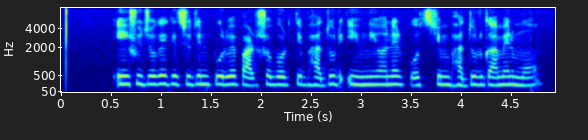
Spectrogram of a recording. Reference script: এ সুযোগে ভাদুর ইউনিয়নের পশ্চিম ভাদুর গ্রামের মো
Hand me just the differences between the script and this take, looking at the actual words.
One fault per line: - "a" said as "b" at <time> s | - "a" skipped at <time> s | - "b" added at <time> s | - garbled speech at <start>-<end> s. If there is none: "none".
- "কিছুদিন পূর্বে পার্শ্ববর্তী" added at 1.1 s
